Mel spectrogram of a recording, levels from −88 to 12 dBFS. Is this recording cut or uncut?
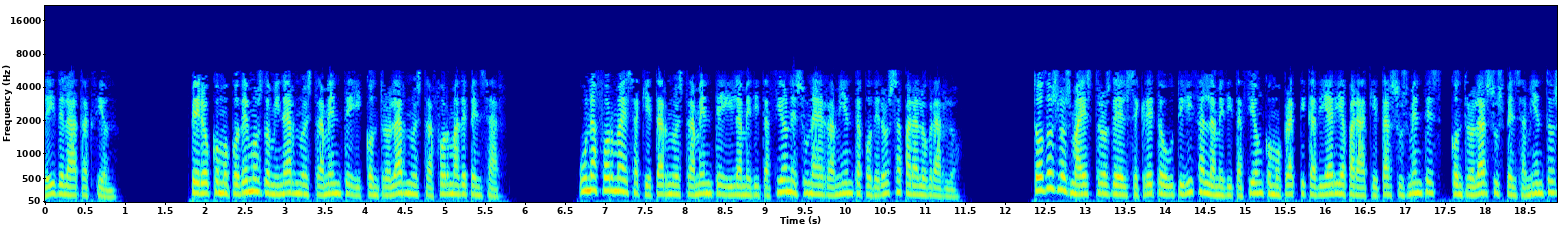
uncut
